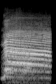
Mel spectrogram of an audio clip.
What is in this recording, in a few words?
now, group of men; Voice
